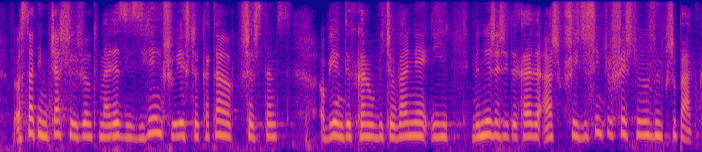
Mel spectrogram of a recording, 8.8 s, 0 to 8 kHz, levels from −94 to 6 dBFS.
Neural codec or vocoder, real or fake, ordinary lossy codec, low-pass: codec, 16 kHz, 1 kbps, X-Codec, HuBERT features, trained on balanced general audio; fake; none; none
